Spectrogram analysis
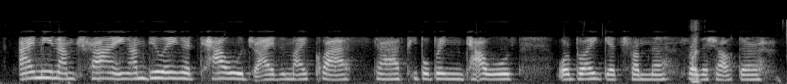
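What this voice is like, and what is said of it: Slight New Jersey accent. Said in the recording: “That was in a little bit of a Joyzy accent you had there.”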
